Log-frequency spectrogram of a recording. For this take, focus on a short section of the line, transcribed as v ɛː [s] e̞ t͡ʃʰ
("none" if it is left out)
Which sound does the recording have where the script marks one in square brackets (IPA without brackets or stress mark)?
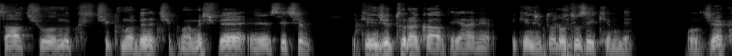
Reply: s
